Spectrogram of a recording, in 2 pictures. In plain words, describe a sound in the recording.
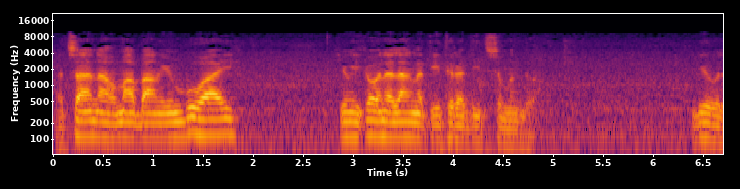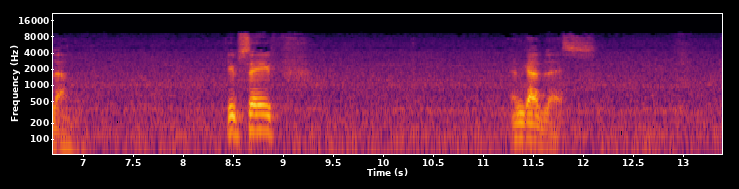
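A young man speaks calmly and closely into a phone microphone.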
